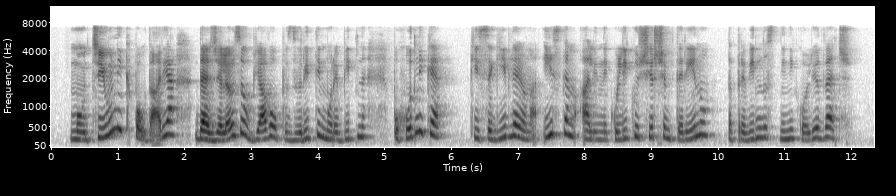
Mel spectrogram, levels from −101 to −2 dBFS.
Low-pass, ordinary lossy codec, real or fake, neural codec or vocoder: 7.2 kHz; none; real; none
